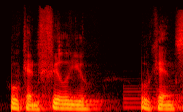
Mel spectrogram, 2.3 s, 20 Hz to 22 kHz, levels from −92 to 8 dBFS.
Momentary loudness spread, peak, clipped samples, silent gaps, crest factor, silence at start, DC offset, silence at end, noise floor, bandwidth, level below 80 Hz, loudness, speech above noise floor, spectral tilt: 10 LU; -16 dBFS; under 0.1%; none; 16 dB; 0.15 s; under 0.1%; 0 s; -59 dBFS; 18.5 kHz; -62 dBFS; -34 LUFS; 27 dB; -7 dB/octave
